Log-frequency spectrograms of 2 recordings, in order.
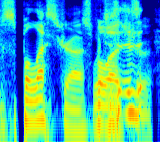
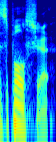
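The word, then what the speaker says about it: Spoelstra: After years of Spelstra isn't even phonetically correct, but after years of that, we got to Spolstra.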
